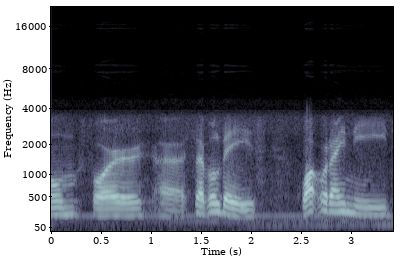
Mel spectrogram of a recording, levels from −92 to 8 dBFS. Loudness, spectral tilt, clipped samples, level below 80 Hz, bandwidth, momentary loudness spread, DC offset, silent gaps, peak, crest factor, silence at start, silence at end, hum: -23 LUFS; -8 dB/octave; under 0.1%; -58 dBFS; 4.5 kHz; 9 LU; under 0.1%; none; -2 dBFS; 20 dB; 0 s; 0 s; none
